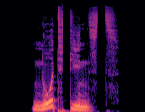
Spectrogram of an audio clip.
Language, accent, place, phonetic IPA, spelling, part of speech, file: German, Germany, Berlin, [ˈnoːtˌdiːnst͡s], Notdiensts, noun, De-Notdiensts.ogg
- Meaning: genitive singular of Notdienst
